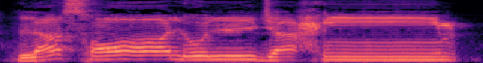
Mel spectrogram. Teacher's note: ہا کو گلے کے درمیان والے حصے سے پڑھیں گے، لمبا بھی کریں گے، یا مدہ ہے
